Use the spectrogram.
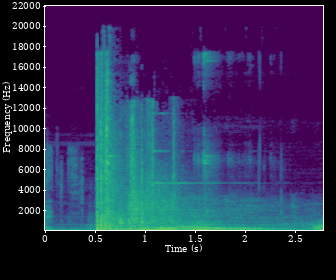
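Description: A single sharp, loud gunshot from a firearm aimed at an enemy in Fallout 4, played on Survival Mode, with a long reverberant tail fading afterward and no voices over it.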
